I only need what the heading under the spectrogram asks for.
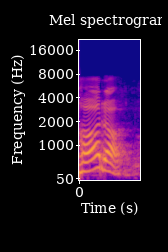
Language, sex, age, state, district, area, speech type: Odia, female, 30-45, Odisha, Puri, urban, read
